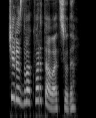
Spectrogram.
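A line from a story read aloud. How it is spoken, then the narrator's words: Calm answer. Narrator (Russian): отвечает спокойно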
